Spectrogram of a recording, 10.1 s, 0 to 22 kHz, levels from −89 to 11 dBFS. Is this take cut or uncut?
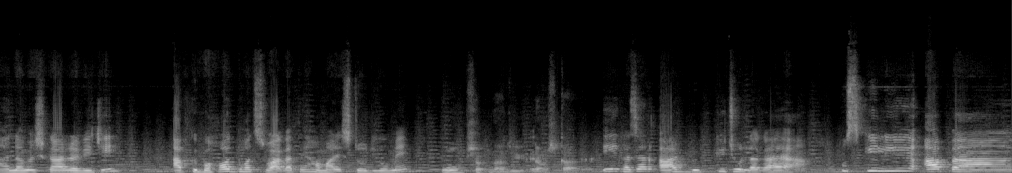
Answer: cut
